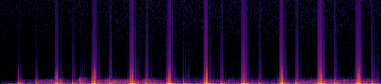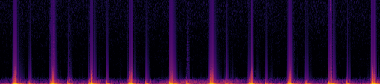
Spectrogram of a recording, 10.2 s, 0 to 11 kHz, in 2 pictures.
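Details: Male's own heart auscultated with a stethoscope after a workout set: fast, regular heartbeat, about 118 beats a minute; normal heart sounds, fast rate after exercise.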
